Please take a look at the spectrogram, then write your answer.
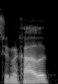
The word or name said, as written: Svi Mykhailiuk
